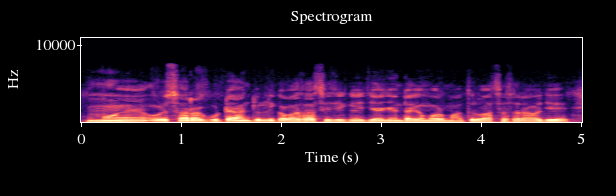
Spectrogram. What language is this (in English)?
Odia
